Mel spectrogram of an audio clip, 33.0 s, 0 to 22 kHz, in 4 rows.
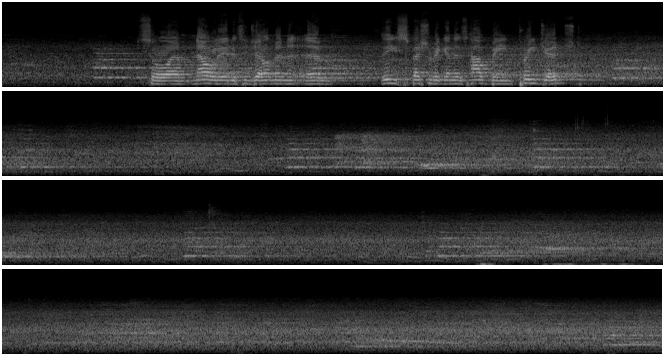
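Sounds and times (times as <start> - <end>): murmur of large indoor hall: 0.0 - 33.0.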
